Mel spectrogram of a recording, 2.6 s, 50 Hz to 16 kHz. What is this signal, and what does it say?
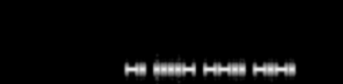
Morse code, heard as a keyed tone, about 44 wpm, 700 Hz. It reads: N4ZC
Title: USA Call Signs - 4 Characters - 3x Character Spacing - 45wpm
